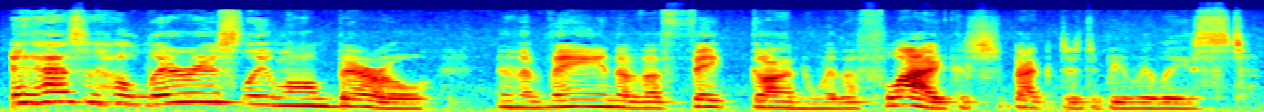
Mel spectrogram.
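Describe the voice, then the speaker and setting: A woman's voice: medium pitch, animated, normal speed, pushed and bright, rough recording. A woman narrator reading scripted storytelling for an audio drama.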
